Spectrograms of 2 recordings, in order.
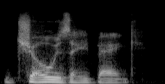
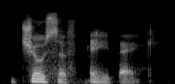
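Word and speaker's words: Jos. A. Bank: It's not Joe's Aid Bank. The Joe's is short for Joseph. It's Joseph A. Bank.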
